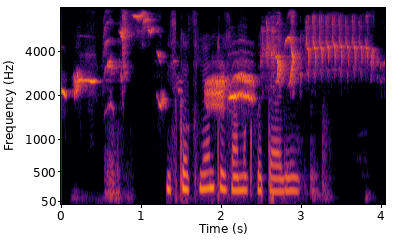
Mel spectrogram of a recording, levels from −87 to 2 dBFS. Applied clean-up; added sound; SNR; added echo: neural mask model RNNoise.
